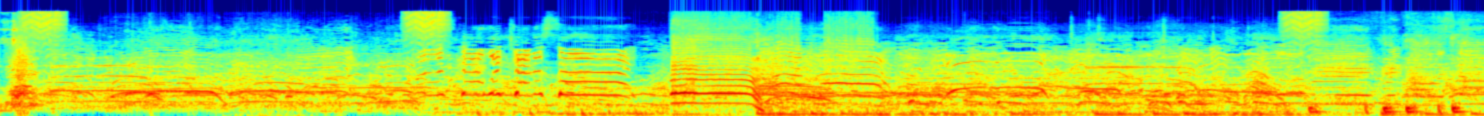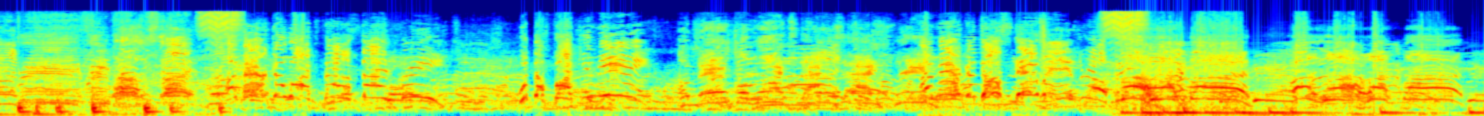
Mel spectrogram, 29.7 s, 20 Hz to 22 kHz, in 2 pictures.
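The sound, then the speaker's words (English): A large protest crowd at the White House on a Saturday night, some trying to scale its fence, chants "Allahu Akbar" and "Genocide Joe" in unison, loud, with overlapping shouts, yells and bursts of cheering running continuously throughout. “I'm sorry, but there's something chilling about hearing that call, which the 9/11 terrorists yeah. were screaming as they flew those planes into the Trade Center right outside of our White House, seeing our White House within steps of these fanatics”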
